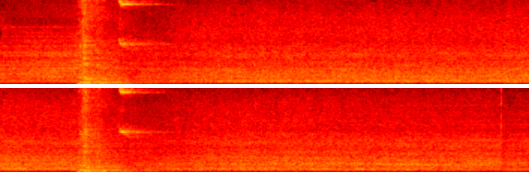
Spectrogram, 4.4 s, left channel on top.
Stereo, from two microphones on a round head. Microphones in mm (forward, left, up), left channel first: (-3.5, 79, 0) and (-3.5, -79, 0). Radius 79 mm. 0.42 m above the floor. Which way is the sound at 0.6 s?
15° left (ahead or behind).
